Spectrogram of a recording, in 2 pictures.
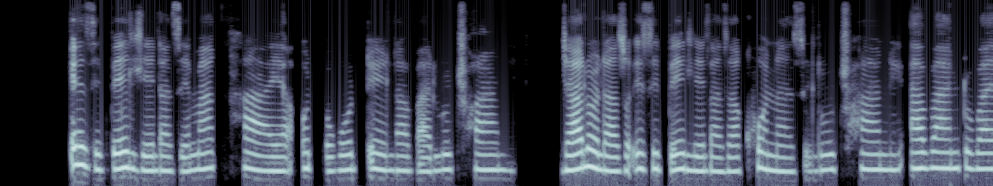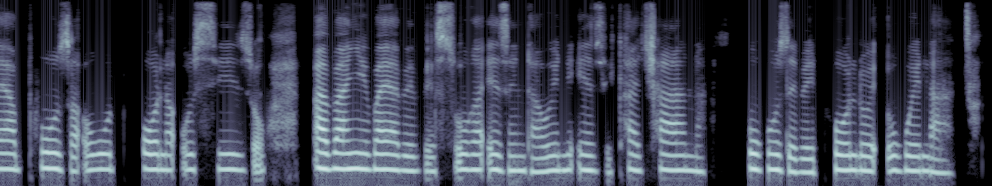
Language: North Ndebele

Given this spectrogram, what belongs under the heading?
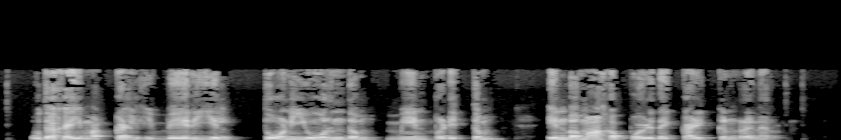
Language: Tamil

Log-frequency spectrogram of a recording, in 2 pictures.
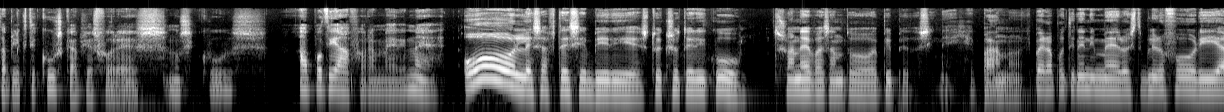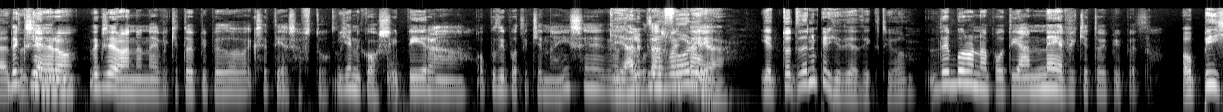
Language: Greek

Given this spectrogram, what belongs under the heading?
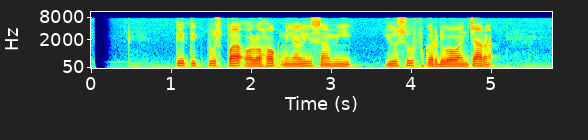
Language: Sundanese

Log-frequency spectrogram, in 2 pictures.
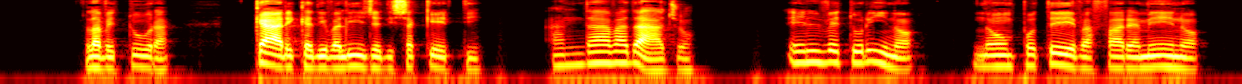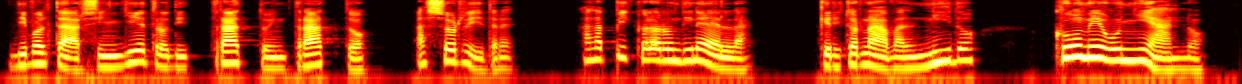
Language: Italian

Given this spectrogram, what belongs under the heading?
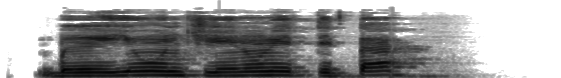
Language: Matsés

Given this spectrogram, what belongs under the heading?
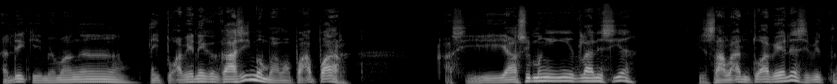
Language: Tondano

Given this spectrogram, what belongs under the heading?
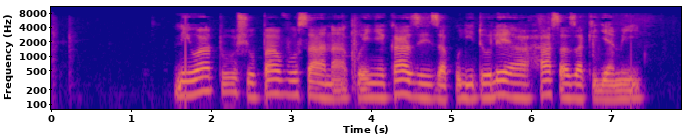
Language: Swahili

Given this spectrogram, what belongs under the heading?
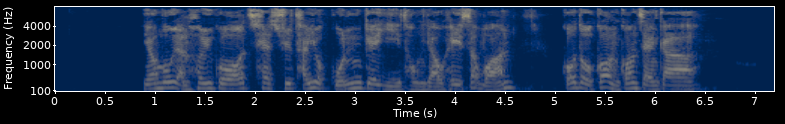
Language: Cantonese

